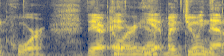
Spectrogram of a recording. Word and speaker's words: Corps: it was gonna happen if you're saying it phonetically it would be corpse it's it's core core green lights are cor all right was it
